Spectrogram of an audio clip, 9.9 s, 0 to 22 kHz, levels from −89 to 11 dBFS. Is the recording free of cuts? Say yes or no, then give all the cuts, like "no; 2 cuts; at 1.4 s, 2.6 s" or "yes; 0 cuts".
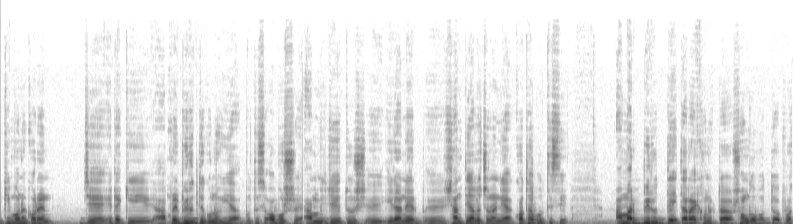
no; 1 cut; at 3.8 s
